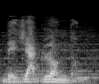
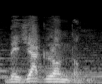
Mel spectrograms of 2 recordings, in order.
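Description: No difference in how they are said.

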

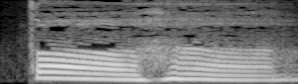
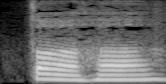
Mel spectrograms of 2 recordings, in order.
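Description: First: Taha drawn out very slowly in tajweed recitation. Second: Said in the usual way. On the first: Shown as a demonstration. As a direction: stretch Taha as in Quran reading. (Taha کو آہستہ کھینچ کر تلاوت) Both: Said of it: "لفظی ترجمہ".

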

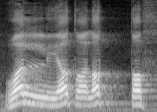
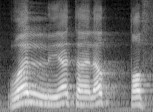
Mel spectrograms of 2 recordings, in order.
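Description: First: وليتلطف drawn out very slowly with the whole word made heavy; mock the reciters who make all of وليتلطف heavy; imitating wrong heaviness. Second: وليتلطف very slow, the lam kept thin before the heavy ta; correct light lam. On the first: Teacher imitating the wrong heavy وليتلطف. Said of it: "يقولوا إيه؟". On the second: Shown as a demonstration. Teacher modelling the correct وليتلطف. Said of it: "يبقى أعمل إيه؟".

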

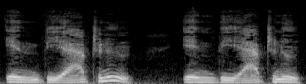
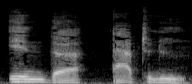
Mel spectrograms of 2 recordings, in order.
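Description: First: "the" said "thee" before "afternoon"; long ee in "the" before the vowel of "afternoon". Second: "the" said "thuh" before "afternoon"; short schwa in "the" before "afternoon". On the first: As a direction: say "in thee afternoon", slowly and clearly. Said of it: "所以要用". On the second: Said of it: "不要念成". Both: Shown as a demonstration.

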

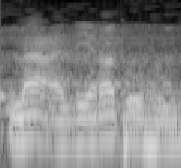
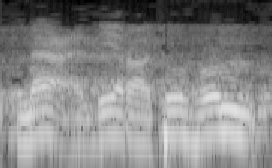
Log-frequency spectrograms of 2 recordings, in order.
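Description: First: معذرتهم lower, short vowels cut; snatched vowels. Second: Slow معذرتهم, every short vowel complete; full vowels. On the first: Teacher shows crooked reading, معذرتهم low and uneven. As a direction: skimp on the inner vowels of معذرتهم. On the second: Teacher models correct recitation, معذرتهم evenly voweled. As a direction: give each syllable of معذرتهم equal room. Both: Shown as a demonstration. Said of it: "ولا تقل".

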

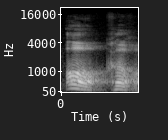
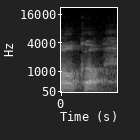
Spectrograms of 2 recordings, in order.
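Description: First: « Encore » lancé fort; éclate d'agacement; exaspéré. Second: « encore » murmuré plus bas et doux; retombe, las; soupir las. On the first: (Larrier exaspéré, « Encore » fort) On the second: (Larrier las, « encore » à mi-voix) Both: Acted. Larrier exaspéré.

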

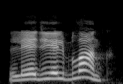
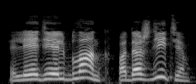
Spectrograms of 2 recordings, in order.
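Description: First: Slow, loud call across a hall; man calling out to a lady. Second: Slow, loud call after her; man chasing a lady, calling out. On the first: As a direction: call her name loudly from behind. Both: A narrator's reading. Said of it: "громко позвал мужской голос".

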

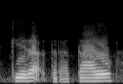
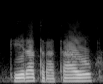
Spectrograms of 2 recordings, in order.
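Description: Both takes have the same delivery.

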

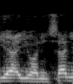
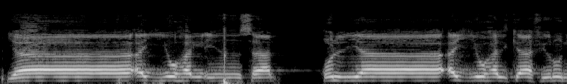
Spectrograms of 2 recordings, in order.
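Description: First: Said in the usual way. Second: Slow chant with the aa of "يا" held very long; over-long madd. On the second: Retold or imitated. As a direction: stretch "يا" far out before "أيها", as in recitation. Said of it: "وبعض الطلاب يظنون أن هذا من قبيل المتصل". (مدّ الألف في "يا" مدًّا طويلًا مرتّلًا)

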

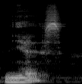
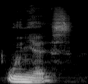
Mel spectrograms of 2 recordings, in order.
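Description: First: Soft smiling repeat. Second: Smiling suggestion. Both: A narrator's reading. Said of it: "dit en souriant Dussonville".

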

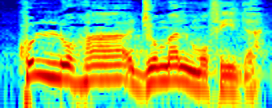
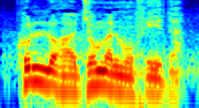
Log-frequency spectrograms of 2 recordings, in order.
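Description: First: كلها drawn out high and slow; slow emphasis. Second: Said in the usual way. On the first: Shown as a demonstration. Teacher stressing the point to listeners, slow and emphatic. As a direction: lean on كلها, unhurried and raised.

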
